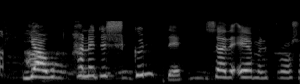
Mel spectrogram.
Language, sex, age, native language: Icelandic, female, 11, Icelandic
